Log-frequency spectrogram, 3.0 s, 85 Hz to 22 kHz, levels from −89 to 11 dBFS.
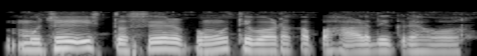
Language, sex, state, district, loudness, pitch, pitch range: Hindi, male, Chhattisgarh, Balrampur, -15 LUFS, 150 Hz, 140-165 Hz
